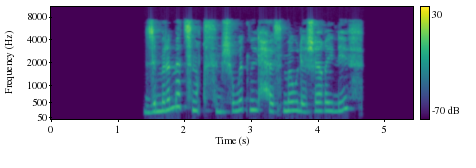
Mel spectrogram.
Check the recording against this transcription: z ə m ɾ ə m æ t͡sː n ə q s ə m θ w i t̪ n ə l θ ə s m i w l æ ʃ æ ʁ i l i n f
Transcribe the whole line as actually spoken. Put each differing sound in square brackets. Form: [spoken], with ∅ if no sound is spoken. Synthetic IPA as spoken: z ə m ɾ ə m æ t͡sː n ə q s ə m [ʃ] w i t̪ n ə l [ħ] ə s m [æ] w l æ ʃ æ ʁ i l i [∅] f

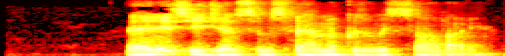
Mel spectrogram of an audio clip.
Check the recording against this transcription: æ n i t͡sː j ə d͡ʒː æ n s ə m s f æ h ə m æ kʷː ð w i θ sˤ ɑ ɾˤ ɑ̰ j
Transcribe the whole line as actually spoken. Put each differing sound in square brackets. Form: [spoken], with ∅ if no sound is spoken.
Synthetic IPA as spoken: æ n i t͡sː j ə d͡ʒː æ n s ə m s f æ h ə m æ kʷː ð w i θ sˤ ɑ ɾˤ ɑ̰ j

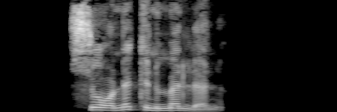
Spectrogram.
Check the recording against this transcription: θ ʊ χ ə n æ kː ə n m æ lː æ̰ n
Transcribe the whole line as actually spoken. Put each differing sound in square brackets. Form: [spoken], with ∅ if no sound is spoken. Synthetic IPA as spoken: [s] ʊ [ʁ] ə n æ kː ə n m æ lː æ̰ n

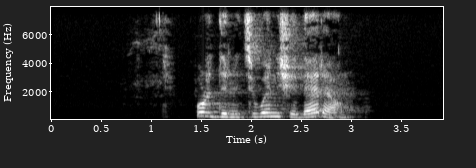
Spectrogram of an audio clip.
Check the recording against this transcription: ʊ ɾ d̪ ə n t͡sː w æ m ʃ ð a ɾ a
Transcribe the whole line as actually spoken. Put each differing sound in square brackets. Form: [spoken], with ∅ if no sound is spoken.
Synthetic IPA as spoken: ʊ ɾ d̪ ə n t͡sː w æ [n] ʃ ð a ɾ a

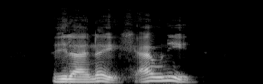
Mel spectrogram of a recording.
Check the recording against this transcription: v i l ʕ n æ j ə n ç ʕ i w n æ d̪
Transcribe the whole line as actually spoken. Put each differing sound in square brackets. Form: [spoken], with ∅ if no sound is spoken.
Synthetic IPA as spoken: [ð] i l ʕ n æ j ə [∅] ç ʕ [a] w n [i] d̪

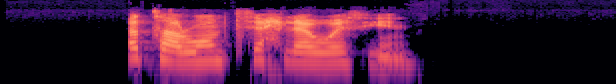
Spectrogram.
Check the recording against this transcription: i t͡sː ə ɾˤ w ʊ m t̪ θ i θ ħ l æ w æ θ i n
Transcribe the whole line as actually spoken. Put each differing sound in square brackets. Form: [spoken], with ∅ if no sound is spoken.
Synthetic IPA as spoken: [æ] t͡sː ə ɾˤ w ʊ m t̪ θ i [∅] ħ l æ w æ θ i n

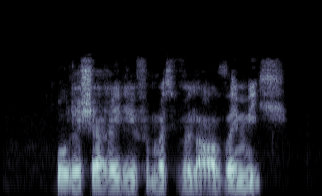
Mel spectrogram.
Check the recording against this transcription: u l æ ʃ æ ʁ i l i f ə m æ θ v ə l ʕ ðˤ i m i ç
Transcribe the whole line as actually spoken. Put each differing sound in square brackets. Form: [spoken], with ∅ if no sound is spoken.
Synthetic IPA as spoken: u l æ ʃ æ ʁ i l i f ə m æ θ v ə l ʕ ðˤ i m i ç

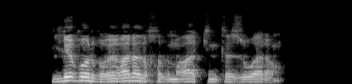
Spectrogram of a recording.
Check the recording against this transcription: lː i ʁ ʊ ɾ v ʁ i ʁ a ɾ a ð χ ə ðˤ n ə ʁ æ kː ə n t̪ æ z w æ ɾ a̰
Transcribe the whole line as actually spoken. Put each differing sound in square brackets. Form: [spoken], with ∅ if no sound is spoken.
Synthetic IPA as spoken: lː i ʁ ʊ ɾ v ʁ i ʁ a ɾ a ð χ ə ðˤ [m] ə ʁ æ kː ə n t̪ æ z w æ ɾ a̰

